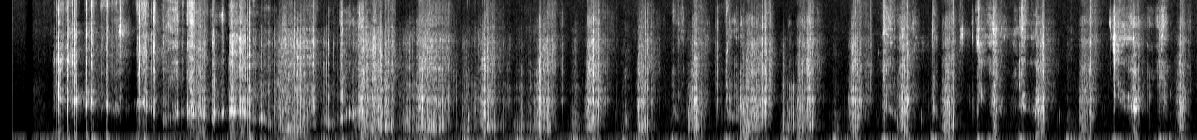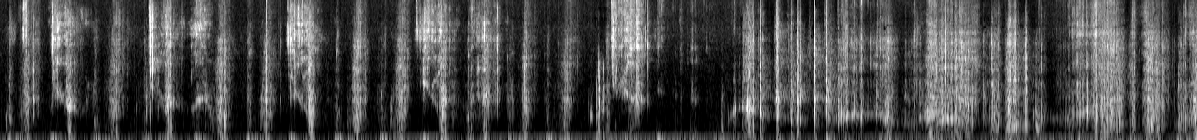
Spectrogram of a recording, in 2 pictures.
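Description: Close, crisp crunching and chewing of frozen ice balls coated in green powder, bitten and chewed in quick, continuous crunches.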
